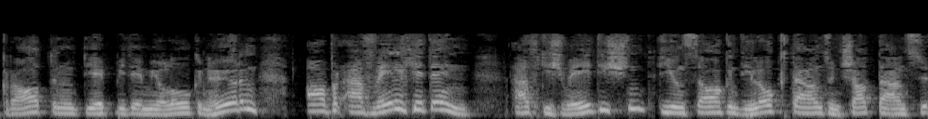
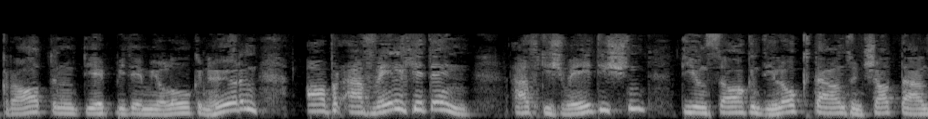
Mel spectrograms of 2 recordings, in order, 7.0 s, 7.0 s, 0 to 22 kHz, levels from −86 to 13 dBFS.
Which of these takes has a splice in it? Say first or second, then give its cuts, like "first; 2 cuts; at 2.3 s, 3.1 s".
first; 1 cut; at 4.9 s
